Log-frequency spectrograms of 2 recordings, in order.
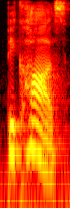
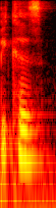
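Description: First: The word is said fully, with no reduction. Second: The word is said weakly, short and reduced. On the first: The speaker calls it wrong. "不能读成 because" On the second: The speaker calls it right. "一般是要做虚词弱读"

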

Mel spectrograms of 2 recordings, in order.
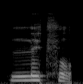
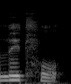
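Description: First: The t is released sideways before the l. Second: The same.

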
